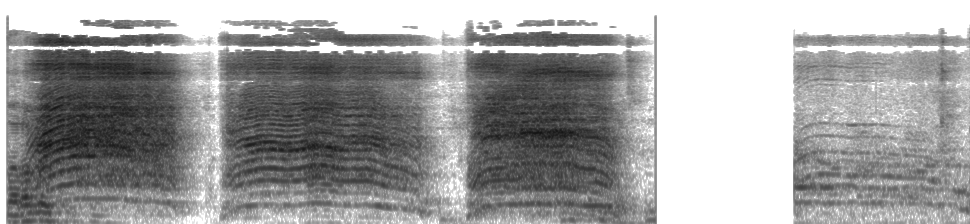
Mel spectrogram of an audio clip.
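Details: Angry domestic cat yowling loudly in three long harmonic-rich wails of about a second and a half each, separated by short gaps, then a quieter fainter cry after a brief silence.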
